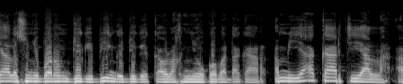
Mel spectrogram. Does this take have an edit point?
no; 0 cuts

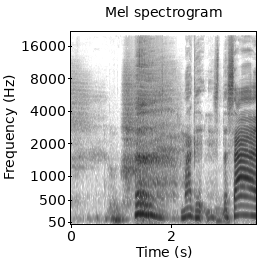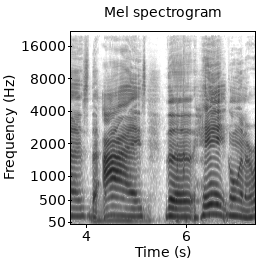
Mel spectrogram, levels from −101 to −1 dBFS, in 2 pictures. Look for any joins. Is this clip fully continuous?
yes; 0 cuts

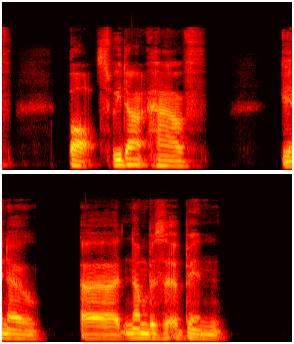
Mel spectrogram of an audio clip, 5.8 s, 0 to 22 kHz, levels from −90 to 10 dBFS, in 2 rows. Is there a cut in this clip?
no; 0 cuts

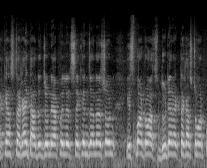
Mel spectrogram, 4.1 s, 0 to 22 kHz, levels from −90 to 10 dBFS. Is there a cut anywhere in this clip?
no; 0 cuts

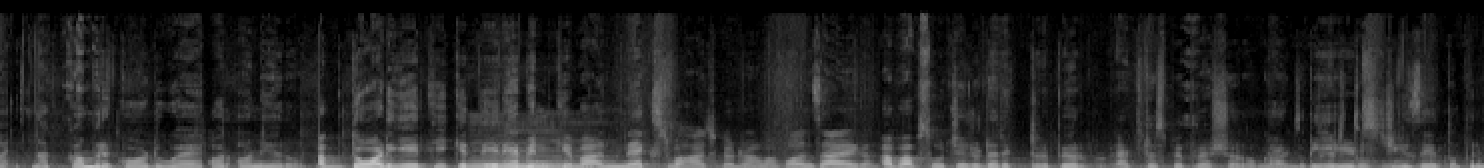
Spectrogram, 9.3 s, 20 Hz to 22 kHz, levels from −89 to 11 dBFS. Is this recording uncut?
no; 2 cuts; at 1.9 s, 5.4 s

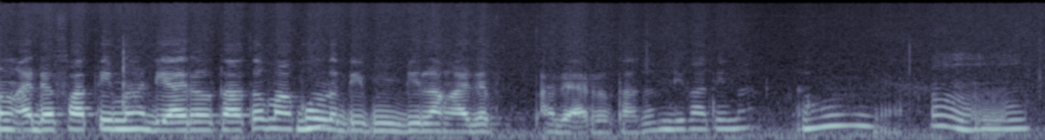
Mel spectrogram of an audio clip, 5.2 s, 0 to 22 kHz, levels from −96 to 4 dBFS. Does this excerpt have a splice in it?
no; 0 cuts

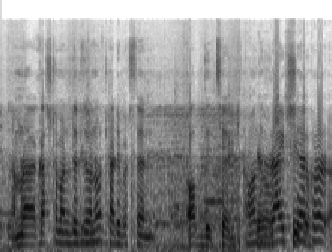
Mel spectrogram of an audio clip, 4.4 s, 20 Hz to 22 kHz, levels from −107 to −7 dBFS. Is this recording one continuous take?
no; 1 cut; at 3.1 s

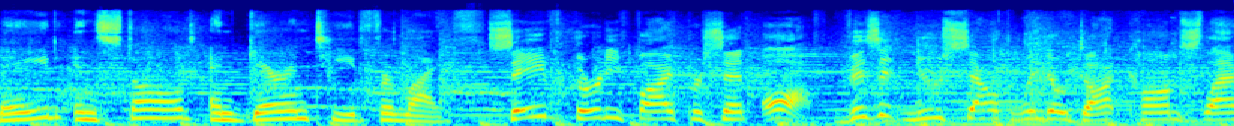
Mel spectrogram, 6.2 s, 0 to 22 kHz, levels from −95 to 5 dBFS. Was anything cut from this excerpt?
no; 0 cuts

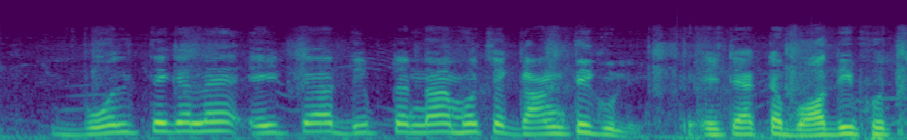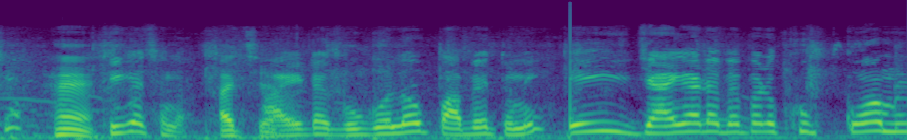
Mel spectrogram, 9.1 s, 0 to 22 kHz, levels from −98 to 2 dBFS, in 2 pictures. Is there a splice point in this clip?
yes; 2 cuts; at 3.4 s, 7.3 s

